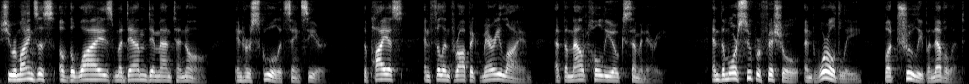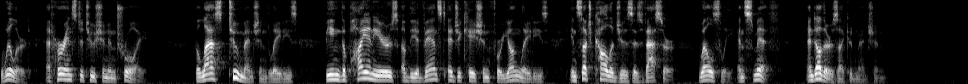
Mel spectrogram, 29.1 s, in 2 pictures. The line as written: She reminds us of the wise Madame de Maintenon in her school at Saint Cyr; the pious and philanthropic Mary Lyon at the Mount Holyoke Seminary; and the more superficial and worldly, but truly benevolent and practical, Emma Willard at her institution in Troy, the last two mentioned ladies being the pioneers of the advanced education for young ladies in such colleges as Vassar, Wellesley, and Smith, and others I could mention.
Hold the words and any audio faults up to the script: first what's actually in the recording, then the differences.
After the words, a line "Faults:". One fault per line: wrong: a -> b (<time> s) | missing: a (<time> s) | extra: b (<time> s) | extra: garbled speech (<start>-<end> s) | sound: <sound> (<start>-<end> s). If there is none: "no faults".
She reminds us of the wise Madame de Maintenon in her school at Saint Cyr; the pious and philanthropic Mary Lyon at the Mount Holyoke Seminary; and the more superficial and worldly, but truly benevolent Willard at her institution in Troy, the last two mentioned ladies being the pioneers of the advanced education for young ladies in such colleges as Vassar, Wellesley, and Smith, and others I could mention.
Faults:
missing: and practical Emma (14.5 s)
